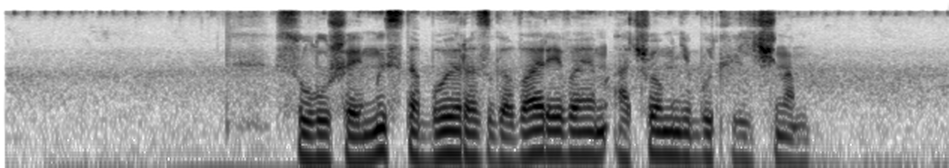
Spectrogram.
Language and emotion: Russian, neutral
